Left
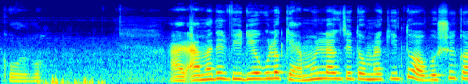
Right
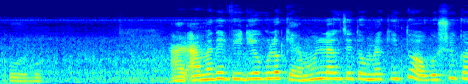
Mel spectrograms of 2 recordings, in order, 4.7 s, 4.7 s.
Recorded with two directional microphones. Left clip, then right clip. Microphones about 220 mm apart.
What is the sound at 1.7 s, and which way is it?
A woman's voice, 35° left (ahead or behind).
